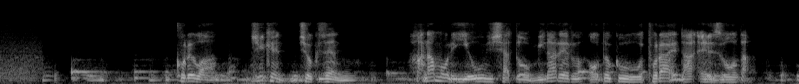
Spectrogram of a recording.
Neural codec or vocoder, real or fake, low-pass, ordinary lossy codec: codec, 16 kHz, 1.1 kbps, Voila-Tokenizer; fake; 7.2 kHz; none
